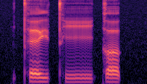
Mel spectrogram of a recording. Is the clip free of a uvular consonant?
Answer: yes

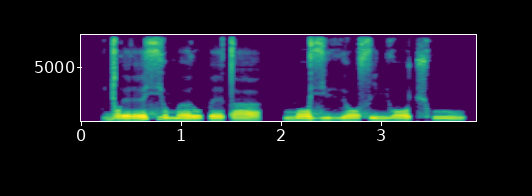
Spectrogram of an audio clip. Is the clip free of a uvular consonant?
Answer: yes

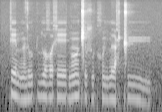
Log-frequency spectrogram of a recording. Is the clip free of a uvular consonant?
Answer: no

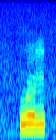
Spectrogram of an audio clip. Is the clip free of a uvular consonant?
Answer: yes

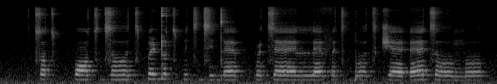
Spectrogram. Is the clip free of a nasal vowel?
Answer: yes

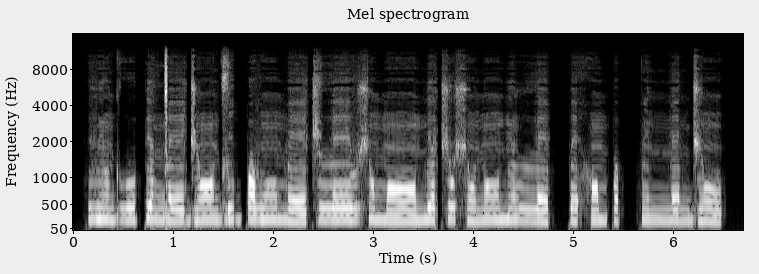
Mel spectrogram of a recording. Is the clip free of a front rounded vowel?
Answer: yes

